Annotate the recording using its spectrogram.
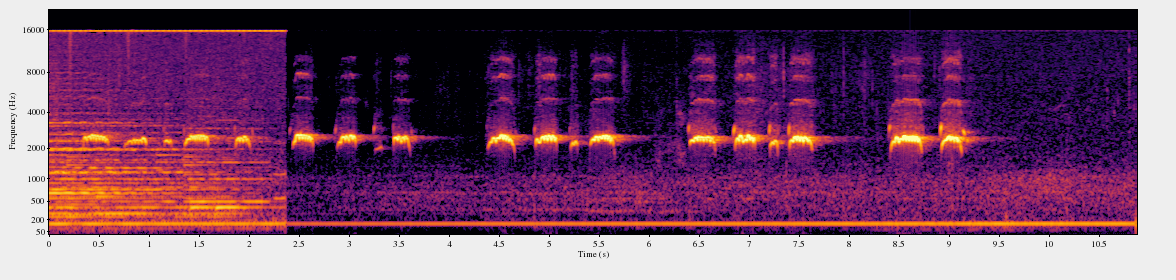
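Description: Background music with sustained notes stops suddenly about two seconds in. A small bird then calls in short high chirps, two or three at a time, over a low steady hum.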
